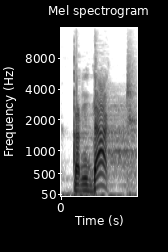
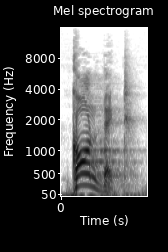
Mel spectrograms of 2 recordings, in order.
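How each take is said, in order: First: The stress is on the second syllable. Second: The stress is on the first syllable. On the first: It is used as a verb. "the stress is on the second syllable, and it is used as a verb" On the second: It is used as a noun or adjective. "first syllable, uh, can be used as a noun or adjective"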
